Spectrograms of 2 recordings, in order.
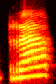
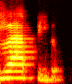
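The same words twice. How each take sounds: First: "Rápido" broken after a strong, higher RÁ; teacher counting out the syllables of "Rápido"; syllable-by-syllable demonstration. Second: Said in the usual way. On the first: Shown as a demonstration. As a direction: sound out "Rápido", RÁ held apart from pido. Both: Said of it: "¿Cuántas sílabas tiene?".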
